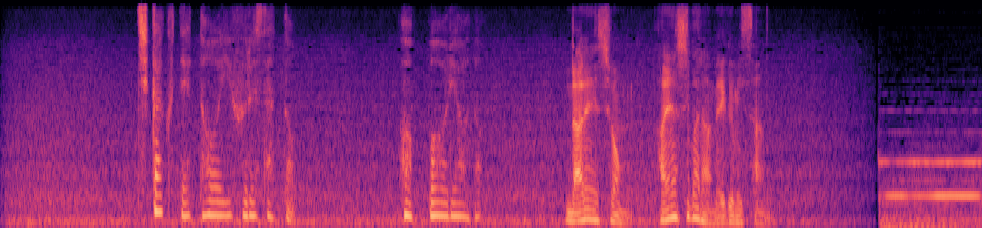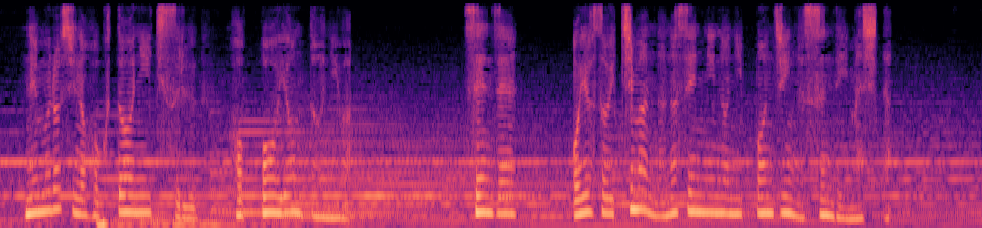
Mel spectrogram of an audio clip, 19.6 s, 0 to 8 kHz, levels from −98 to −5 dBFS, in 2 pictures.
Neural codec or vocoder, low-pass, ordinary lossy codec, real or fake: none; 7.2 kHz; none; real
